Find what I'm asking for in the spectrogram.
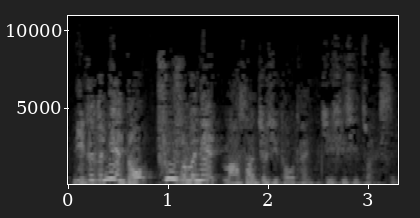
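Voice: mid-range voice, quick pace, rough recording. Buddhist monastic teacher giving a dharma talk, voice jumps all over, chuckles a lot, faint hiss behind. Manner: animated storytelling with frequent chuckles and repetition.

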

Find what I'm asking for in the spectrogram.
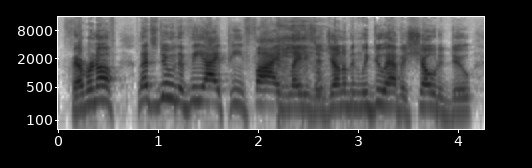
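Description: A man's voice: sits high, a little fast, a bit bright, a little hiss or hum. A man hosting a sports betting podcast, talking in a boastful, profane, hard-selling way. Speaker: podcast host.

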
